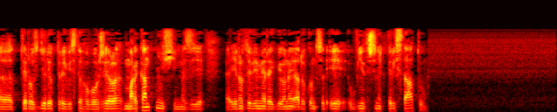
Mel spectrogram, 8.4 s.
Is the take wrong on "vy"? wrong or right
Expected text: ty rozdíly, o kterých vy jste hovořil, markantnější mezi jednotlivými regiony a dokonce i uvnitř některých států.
right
